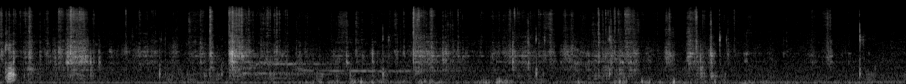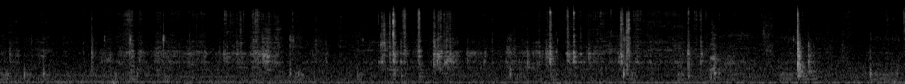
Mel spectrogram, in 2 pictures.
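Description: Wire being fastened to a plastic bucket's metal wire handle: scattered light clicks, rattles and scrapes of wire against the handle and rim, coming in small clusters with pauses between.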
